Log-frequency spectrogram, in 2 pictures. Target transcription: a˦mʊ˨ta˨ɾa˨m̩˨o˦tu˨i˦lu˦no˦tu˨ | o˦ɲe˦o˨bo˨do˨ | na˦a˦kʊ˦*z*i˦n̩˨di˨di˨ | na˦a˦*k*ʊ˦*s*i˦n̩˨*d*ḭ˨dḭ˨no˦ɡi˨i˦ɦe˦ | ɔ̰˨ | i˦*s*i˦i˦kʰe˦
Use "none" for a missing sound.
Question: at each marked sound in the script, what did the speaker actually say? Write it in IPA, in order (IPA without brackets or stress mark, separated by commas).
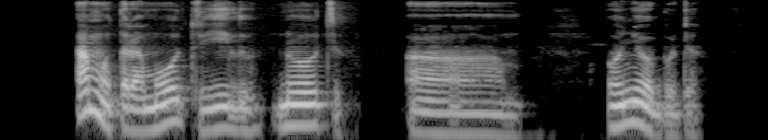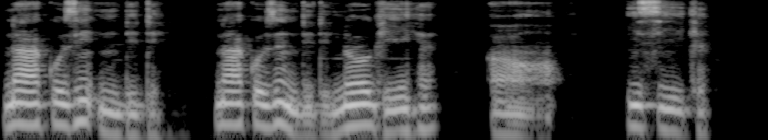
z, k, z, d, s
